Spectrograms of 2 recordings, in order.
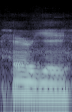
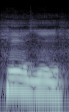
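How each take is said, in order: First: Hear is said with a vowel like 'air'. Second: Hear is said with a vowel like 'ear'.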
